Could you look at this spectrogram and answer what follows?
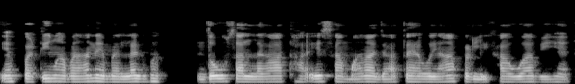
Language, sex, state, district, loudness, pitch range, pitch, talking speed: Hindi, male, Uttar Pradesh, Etah, -16 LUFS, 125-135 Hz, 130 Hz, 210 wpm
